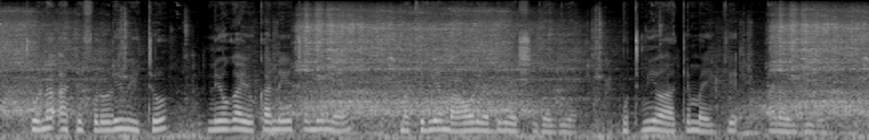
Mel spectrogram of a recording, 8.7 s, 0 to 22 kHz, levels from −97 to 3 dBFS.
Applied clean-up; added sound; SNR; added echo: none; Sliding door; 4 dB; none.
